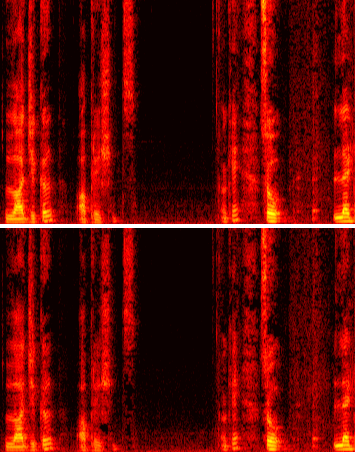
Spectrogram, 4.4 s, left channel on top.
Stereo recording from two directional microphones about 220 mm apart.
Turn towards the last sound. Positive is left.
turn(degrees=40)  # may be behind; listen again after turning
